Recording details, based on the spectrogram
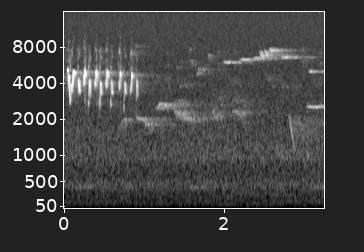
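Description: A pink robin gives a quick, thin, high twittering trill of about a dozen notes lasting a second. Fainter thin whistles from other birds follow.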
